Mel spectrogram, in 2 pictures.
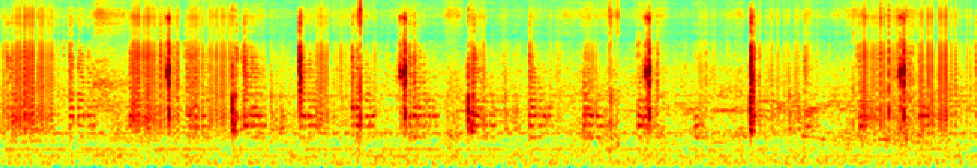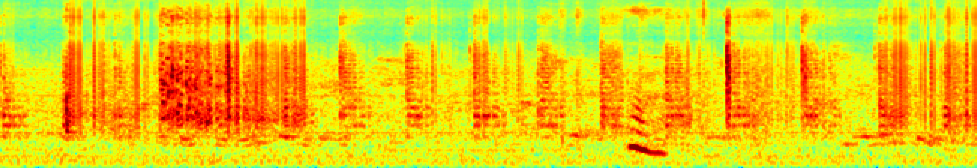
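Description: Short electronic clicks sound again and again.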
